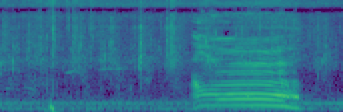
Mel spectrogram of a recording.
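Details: Cow out in the fields where cows run about, giving one drawn-out, rich, steady moo of about one second that dips slightly at the end. A short knock comes just before it, over a low rumbling background.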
